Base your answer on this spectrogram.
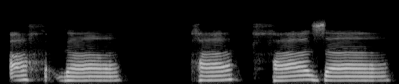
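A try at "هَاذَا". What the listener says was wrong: जा में buzzing sound ज नहीं है, ये जा, बजिंग साउंड नहीं आनी चाहिए। जबान की टिप आगे के दो दांतों के टिप से टच करके नरमी से अदा करें।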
